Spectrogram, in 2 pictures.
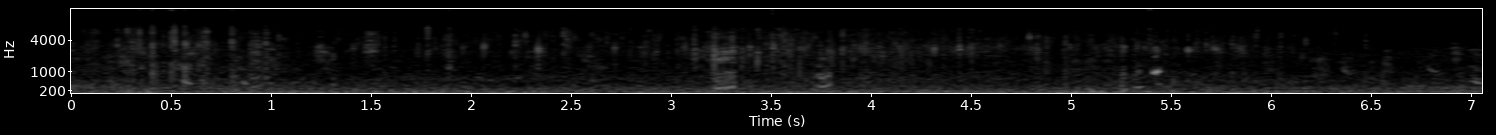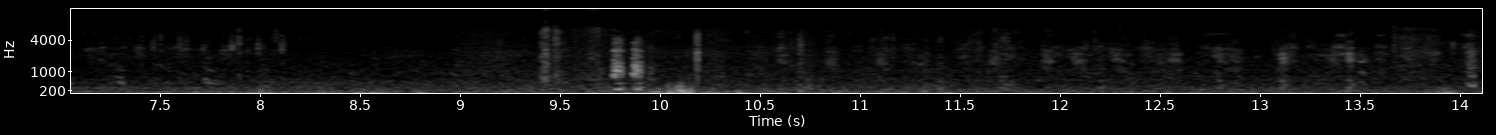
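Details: Geese, ducks and swans feeding on maize in a park in Palencia give mixed honks and quacks at an uneven pace over a steady low rumble of noise, with some human voices in the background.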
